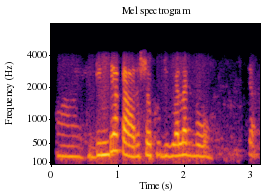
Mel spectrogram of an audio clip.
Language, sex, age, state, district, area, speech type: Assamese, female, 60+, Assam, Nalbari, rural, conversation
